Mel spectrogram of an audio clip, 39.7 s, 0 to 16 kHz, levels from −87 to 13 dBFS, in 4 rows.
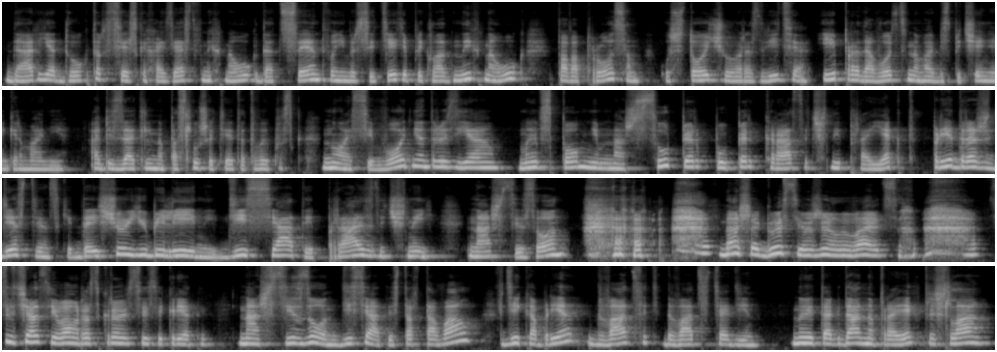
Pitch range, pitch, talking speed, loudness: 175-220 Hz, 195 Hz, 95 wpm, -20 LUFS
